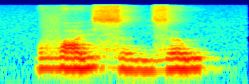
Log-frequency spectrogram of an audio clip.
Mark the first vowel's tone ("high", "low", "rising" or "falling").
rising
